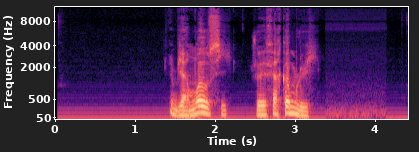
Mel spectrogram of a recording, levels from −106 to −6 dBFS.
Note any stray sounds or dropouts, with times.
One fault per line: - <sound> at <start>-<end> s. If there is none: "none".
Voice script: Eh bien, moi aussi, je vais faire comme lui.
none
